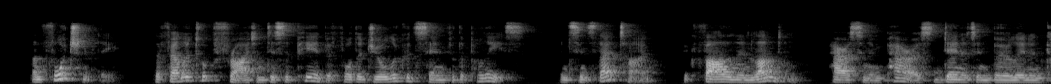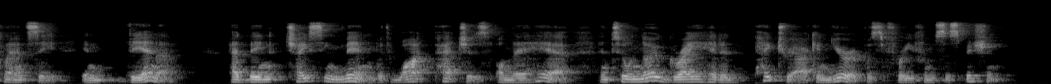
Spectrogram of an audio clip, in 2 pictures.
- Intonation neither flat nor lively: Yes, average, 3.6 semitones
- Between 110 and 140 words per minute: No, average, 155 wpm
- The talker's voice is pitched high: No, low, 110 Hz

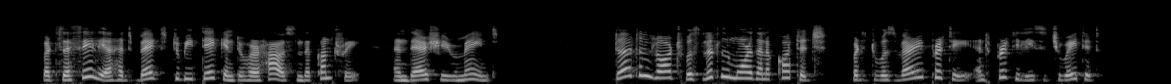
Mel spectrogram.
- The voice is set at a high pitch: Yes, high, 245 Hz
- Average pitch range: No, wide, 7.2 semitones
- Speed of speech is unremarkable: Yes, average, 170 wpm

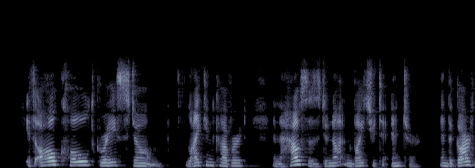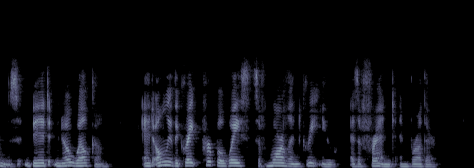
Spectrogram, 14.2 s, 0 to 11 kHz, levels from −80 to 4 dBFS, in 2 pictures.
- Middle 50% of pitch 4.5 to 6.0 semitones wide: Yes, average, 5.0 semitones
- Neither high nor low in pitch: Yes, medium, 175 Hz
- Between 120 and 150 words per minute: No, average, 160 wpm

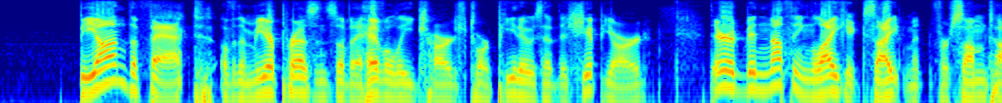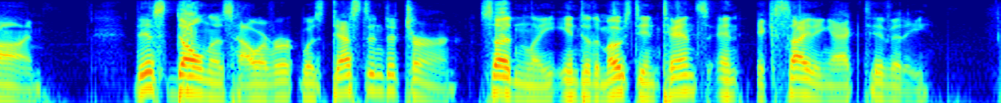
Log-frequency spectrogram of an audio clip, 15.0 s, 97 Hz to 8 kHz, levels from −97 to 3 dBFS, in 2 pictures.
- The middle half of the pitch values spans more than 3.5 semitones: Yes, average, 5.3 semitones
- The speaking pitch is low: Yes, low, 125 Hz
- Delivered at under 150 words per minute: No, average, 155 wpm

